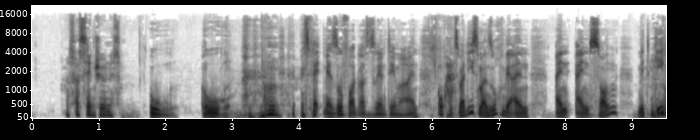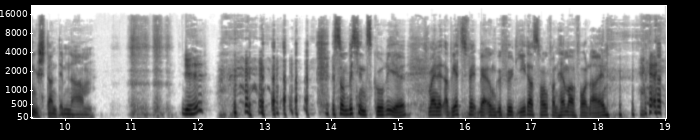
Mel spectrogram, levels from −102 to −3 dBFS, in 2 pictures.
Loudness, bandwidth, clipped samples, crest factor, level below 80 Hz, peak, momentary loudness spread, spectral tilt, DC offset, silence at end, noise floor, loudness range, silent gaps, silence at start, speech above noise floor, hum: -17 LUFS; 16 kHz; under 0.1%; 16 dB; -44 dBFS; -2 dBFS; 13 LU; -5 dB/octave; under 0.1%; 0 s; -58 dBFS; 4 LU; none; 0.5 s; 41 dB; none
